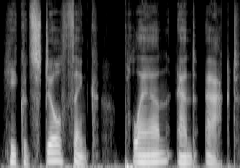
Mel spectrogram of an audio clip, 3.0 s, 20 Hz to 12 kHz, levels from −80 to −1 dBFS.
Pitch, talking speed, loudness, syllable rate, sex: 105 Hz, 140 wpm, -19 LUFS, 2.8 syllables/s, male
